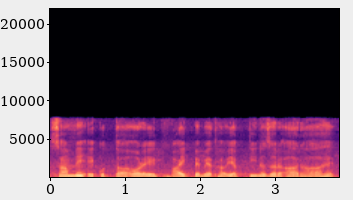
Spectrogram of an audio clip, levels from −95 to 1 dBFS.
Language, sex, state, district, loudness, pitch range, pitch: Hindi, male, Assam, Kamrup Metropolitan, -16 LUFS, 125-140 Hz, 135 Hz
